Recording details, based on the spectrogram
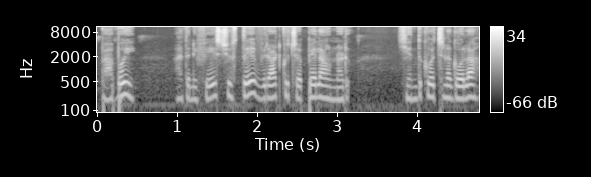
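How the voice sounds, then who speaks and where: A woman's voice: mid-range voice, fairly even intonation, a little fast, dark tone, no echo, close to an everyday voice. A woman voicing a feisty, defiant young woman. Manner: indignant, snapping back. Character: feisty young bride, defiant and hot-tempered.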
